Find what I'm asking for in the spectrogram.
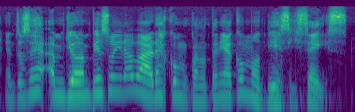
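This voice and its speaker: A young woman co-hosting a podcast at home, telling a story in an animated, crude, self-mocking way. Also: on the high side, quick pace, no echo, clean studio sound. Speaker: podcast co-host. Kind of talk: casual storytelling chat.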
